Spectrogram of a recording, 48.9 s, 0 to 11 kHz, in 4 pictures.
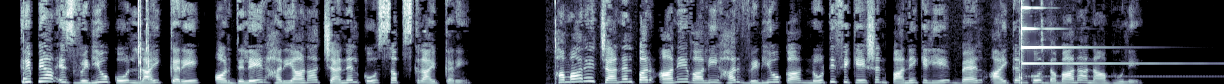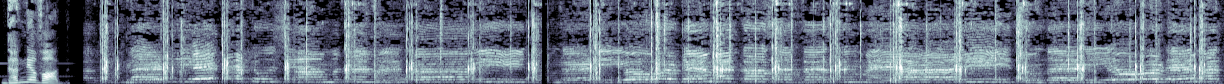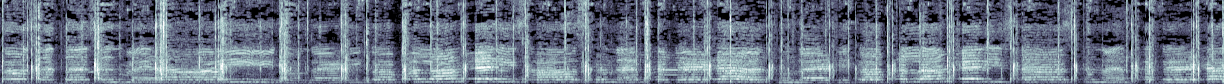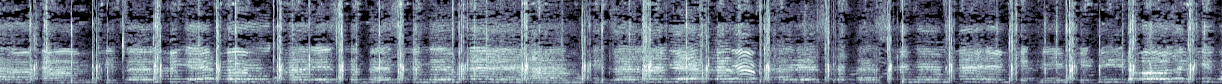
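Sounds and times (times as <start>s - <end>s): hand-clapping beat: 13.1s - 48.9s
women singing folk song: 13.1s - 48.9s.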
